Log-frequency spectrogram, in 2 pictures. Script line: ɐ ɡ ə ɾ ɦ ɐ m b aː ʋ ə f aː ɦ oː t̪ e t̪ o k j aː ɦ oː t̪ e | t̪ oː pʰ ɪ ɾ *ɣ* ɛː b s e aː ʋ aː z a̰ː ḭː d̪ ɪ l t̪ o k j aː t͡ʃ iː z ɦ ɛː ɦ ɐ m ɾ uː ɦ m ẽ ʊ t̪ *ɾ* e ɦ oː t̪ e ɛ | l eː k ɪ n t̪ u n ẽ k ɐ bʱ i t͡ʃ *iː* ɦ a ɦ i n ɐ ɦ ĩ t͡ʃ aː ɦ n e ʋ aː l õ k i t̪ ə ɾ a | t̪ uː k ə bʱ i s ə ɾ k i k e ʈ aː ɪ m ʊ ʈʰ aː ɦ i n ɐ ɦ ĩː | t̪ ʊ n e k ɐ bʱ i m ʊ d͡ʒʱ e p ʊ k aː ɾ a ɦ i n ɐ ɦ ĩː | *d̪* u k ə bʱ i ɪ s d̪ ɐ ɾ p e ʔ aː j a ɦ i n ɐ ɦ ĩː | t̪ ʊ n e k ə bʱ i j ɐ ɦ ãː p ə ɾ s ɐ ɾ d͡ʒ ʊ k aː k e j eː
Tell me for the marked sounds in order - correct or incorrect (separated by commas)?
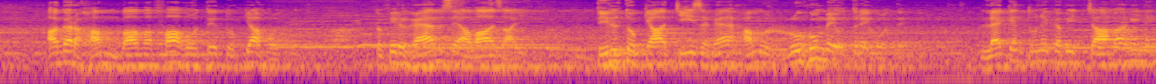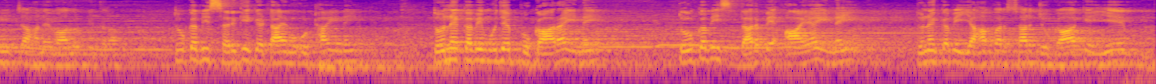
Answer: correct, correct, incorrect, incorrect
